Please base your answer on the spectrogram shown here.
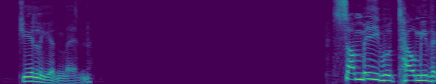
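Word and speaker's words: Gillian Lynne: It's a soft G, so it's the Gillian Lynn.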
